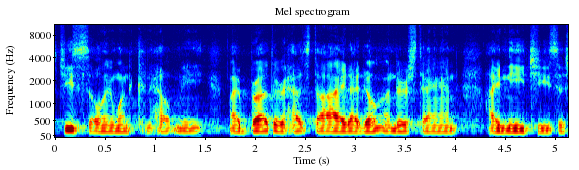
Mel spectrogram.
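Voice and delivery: soft, fast, pleading inner voice; desperate plea. Retold or imitated. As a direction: hurry it out, quietly desperate. Voicing Mary's desperate thoughts.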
